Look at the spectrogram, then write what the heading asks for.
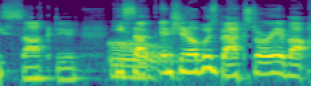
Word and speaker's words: Shinobu: Like, the Shinobu fight, that's how you pronounce it? Yeah, Shinobu.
